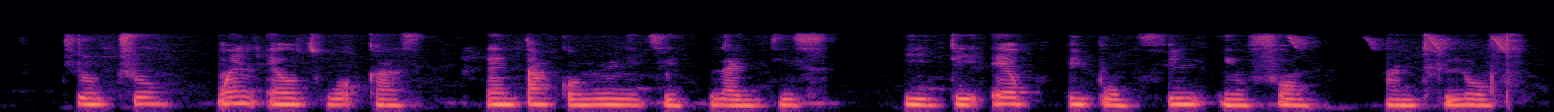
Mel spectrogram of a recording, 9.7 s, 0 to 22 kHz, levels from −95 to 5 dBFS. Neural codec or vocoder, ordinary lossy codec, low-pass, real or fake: none; Opus, 64 kbps; 7.2 kHz; real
